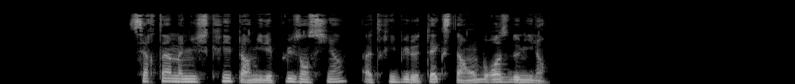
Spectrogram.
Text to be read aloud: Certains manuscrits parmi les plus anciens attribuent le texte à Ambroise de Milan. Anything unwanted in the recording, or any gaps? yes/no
no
